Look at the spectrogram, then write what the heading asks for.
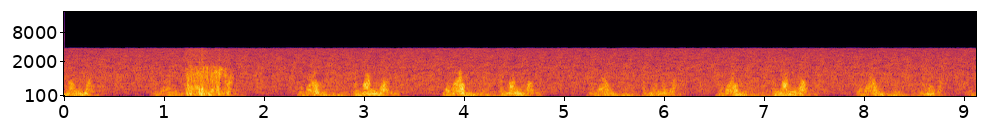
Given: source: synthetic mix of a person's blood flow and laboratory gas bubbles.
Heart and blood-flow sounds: Doppler ultrasound of blood flow; precordium
1.20-1.70 s: bubbles
From the record:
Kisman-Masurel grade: 213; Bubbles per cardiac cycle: several, 3 to 8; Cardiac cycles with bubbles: 1 to 10%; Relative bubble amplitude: loud (0.450 to 0.775); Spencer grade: 1 (occasional bubble signal discernible with the cardiac motion signal, with majority of cardiac periods free of bubbles); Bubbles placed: anywhere in the cardiac cycle

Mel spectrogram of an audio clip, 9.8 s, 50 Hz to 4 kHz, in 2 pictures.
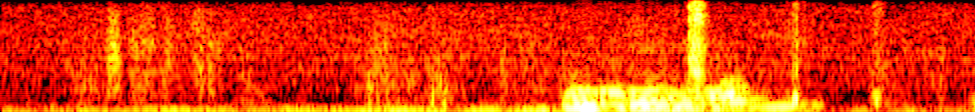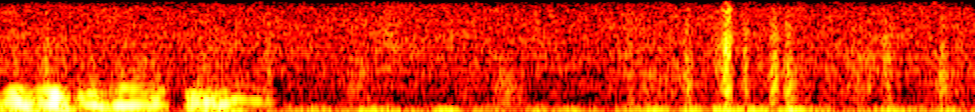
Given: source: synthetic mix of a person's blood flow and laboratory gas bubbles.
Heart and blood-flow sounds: Doppler ultrasound of blood flow; subclavian vein
2.13-2.27 s: bubbles
3.42-3.56 s: bubbles
3.92-4.03 s: bubbles
4.35-4.42 s: bubbles
From the record:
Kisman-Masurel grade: 121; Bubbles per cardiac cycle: 1 to 2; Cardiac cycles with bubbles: 10 to 50%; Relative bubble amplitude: barely perceptible (0.100 to 0.250); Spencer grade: 2 (many but less than half of the cardiac periods contain bubble signals, singularly or in groups); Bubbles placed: anywhere in the cardiac cycle

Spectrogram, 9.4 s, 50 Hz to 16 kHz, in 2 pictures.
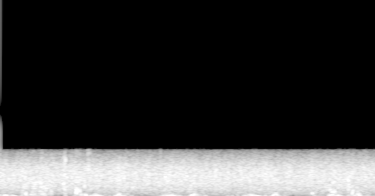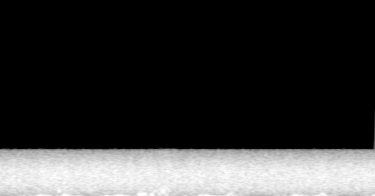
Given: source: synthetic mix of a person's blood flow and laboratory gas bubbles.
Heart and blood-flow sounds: Doppler ultrasound of blood flow; precordium
0.26-0.69 s: bubbles
0.78-0.86 s: bubbles
0.90-1.15 s: bubbles
3.86-4.23 s: bubbles
4.33-4.46 s: bubbles
5.39-5.48 s: bubbles
6.40-6.91 s: bubbles
From the record:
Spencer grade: 2 (many but less than half of the cardiac periods contain bubble signals, singularly or in groups); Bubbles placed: anywhere in the cardiac cycle

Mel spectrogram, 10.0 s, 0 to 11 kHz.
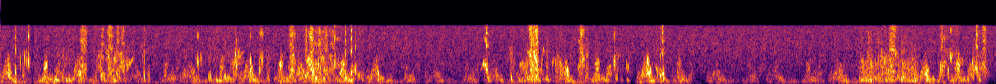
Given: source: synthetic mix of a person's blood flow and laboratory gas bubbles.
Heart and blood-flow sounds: Doppler ultrasound of blood flow; precordium
0.12-0.39 s: bubbles
0.53-0.76 s: bubbles
0.79-0.90 s: bubbles
0.93-1.36 s: bubbles
1.41-1.52 s: bubbles
1.83-1.88 s: bubbles
1.95-2.45 s: bubbles
2.47-2.72 s: bubbles
2.87-3.67 s: bubbles
4.80-4.97 s: bubbles
5.08-5.64 s: bubbles
5.77-5.90 s: bubbles
6.11-6.32 s: bubbles
6.42-6.71 s: bubbles
8.57-9.20 s: bubbles
9.30-9.65 s: bubbles
9.69-9.90 s: bubbles
From the record:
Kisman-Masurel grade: 333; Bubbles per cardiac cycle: rolling drumbeat, 9 or more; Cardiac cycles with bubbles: 50 to 99%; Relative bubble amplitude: loud (0.450 to 0.775); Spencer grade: 3 (all of the cardiac periods contain showers or single bubble signals, but not dominating or overriding the cardiac motion signals); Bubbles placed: only in the low amplitude regions of the cardiac cycle

